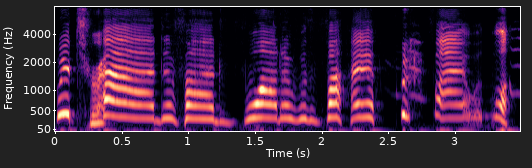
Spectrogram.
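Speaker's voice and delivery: high drawling Scarlett O'Hara voice; Southern belle voice. Acted. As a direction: falsetto Southern lady. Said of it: "She's, she's Scarlett O'Hara".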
